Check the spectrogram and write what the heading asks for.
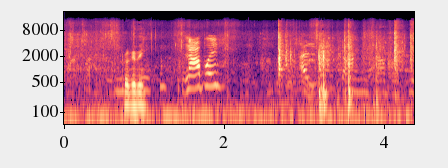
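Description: A child's high voice saying a couple of short words, then a few short sharp clicks in the second half, over a steady low rumble.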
